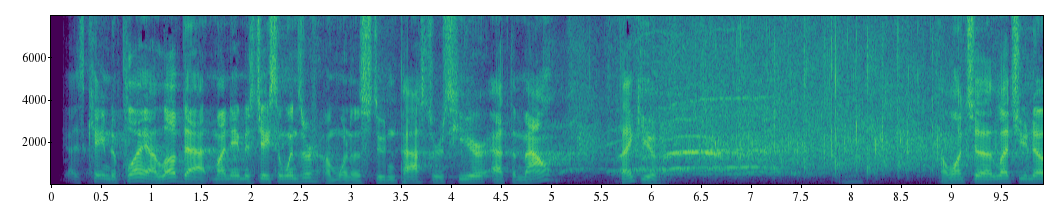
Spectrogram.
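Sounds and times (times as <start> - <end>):
speech: 0.2 - 6.3, 8.9 - 9.9
audience slow clap turning into applause: 5.2 - 9.9.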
